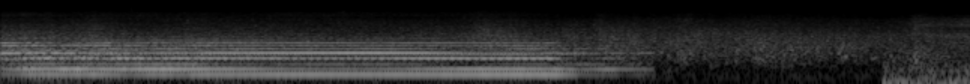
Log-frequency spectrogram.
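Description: Cruise ship's horn sounding one long, steady blast of about four seconds that then fades, over a wash of ocean waves that carries on after it.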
